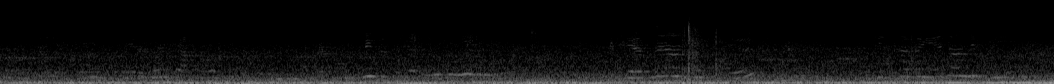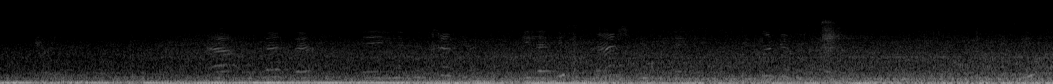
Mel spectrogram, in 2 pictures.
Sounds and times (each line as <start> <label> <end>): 0.0 bus 21.0
6.1 tram 21.0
